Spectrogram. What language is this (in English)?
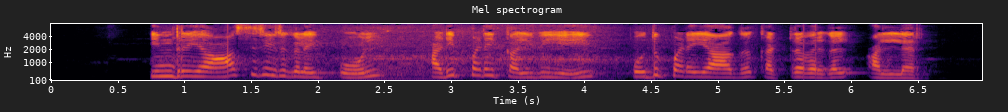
Tamil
